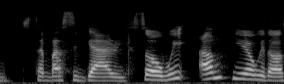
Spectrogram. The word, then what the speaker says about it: Sebasigari: Oh, it's Sebasigari. Sebasigari. Sebasigari. So I'm here with our special guest, Sebasigari, and she is just sharing with us her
